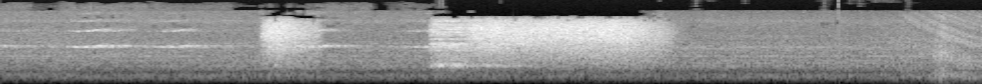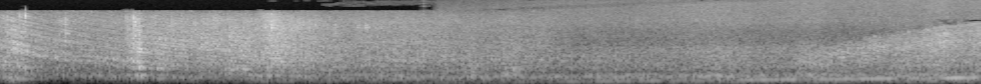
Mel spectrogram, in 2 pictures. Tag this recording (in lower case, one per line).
railroad car
train
vehicle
